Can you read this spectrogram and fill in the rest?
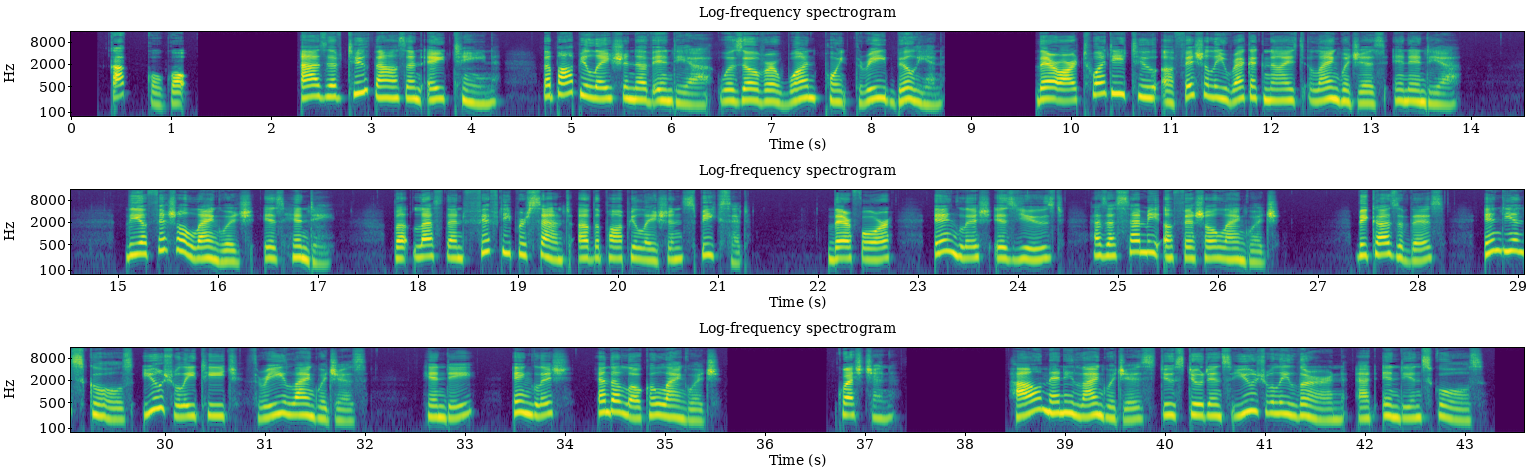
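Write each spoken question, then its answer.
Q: How many languages do students usually learn at Indian schools?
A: Three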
